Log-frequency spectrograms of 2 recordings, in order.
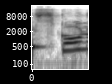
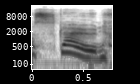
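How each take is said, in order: First: SCONE with a short o, rhyming with gone; short-vowel scone. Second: SCONE with a long o, rhyming with bone; long-vowel scone. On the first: Co-host asks how it is said, "scone" with short o. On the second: Co-host offers the other option, "scone" with long o. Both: Shown as a demonstration. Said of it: "Do you say scone or scone".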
